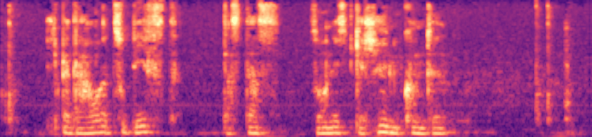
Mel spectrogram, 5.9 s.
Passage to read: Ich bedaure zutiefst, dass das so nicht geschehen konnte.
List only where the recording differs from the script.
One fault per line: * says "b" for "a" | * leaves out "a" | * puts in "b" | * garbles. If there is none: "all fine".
all fine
